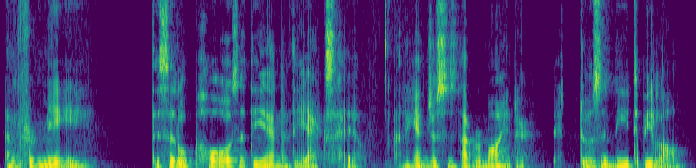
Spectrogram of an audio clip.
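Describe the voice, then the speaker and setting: Man, low gravelly voice, slow soothing breathing instructor. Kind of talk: guided breathing lesson.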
